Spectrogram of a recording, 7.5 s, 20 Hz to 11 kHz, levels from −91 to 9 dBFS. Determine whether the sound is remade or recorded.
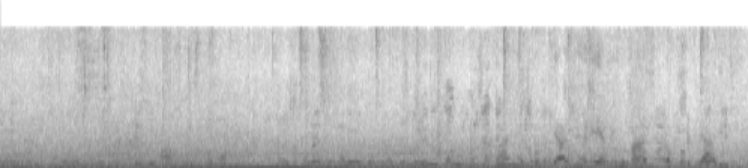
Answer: recorded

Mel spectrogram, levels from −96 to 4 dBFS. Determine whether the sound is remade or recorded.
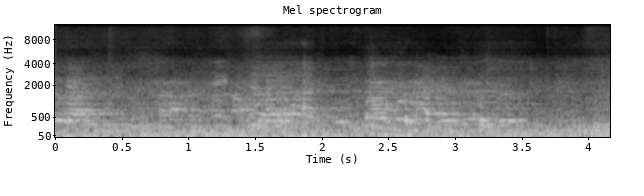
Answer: remade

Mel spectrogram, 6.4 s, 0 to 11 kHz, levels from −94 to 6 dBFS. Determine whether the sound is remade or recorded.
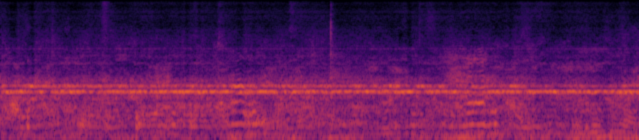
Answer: remade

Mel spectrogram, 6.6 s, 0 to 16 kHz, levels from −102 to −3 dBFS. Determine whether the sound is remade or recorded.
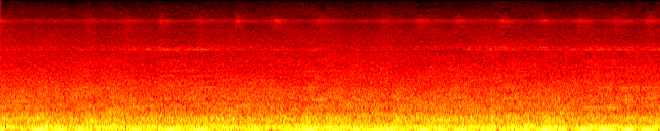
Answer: remade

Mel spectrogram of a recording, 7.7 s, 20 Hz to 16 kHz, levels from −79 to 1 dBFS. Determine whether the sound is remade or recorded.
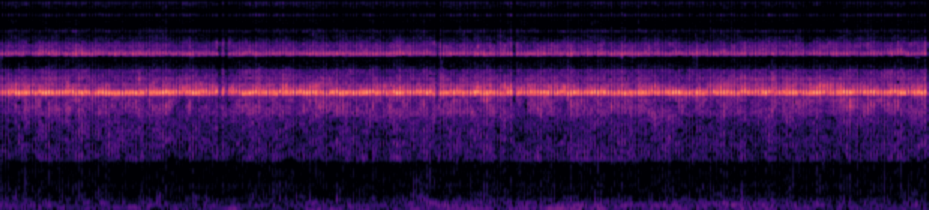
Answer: remade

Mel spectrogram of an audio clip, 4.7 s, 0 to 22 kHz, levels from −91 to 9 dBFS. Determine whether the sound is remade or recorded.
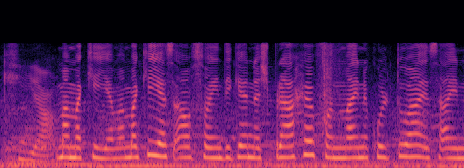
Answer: recorded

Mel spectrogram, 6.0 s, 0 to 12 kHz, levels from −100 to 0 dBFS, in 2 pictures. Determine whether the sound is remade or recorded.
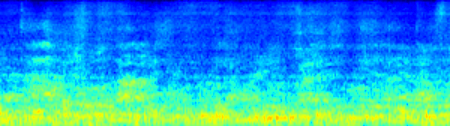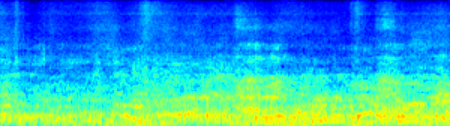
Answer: remade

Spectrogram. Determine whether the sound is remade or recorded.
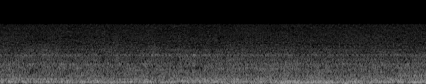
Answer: remade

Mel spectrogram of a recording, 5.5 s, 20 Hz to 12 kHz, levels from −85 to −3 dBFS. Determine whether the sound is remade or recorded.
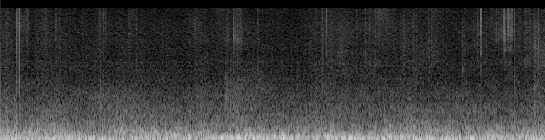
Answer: remade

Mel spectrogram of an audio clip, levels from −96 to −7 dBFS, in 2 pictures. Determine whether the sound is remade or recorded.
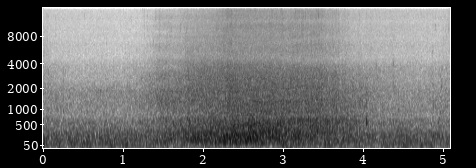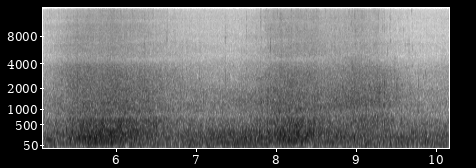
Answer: recorded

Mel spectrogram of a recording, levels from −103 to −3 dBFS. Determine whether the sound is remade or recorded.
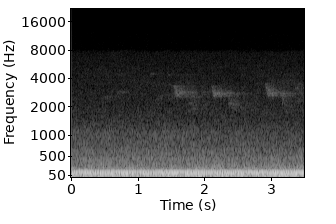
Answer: recorded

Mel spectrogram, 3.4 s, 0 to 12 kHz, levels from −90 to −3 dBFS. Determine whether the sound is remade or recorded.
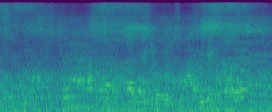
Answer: remade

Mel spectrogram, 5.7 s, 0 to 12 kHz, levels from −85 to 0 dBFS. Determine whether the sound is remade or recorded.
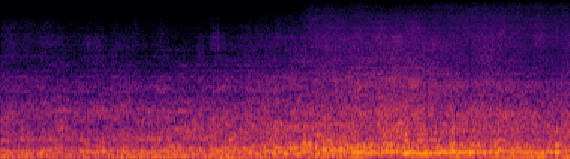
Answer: remade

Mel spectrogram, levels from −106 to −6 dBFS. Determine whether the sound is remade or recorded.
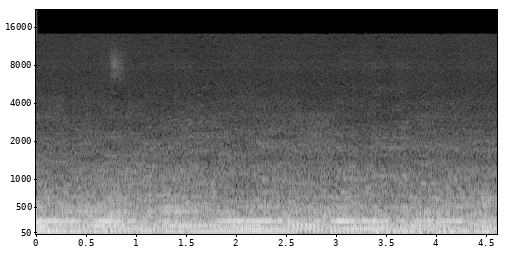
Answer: remade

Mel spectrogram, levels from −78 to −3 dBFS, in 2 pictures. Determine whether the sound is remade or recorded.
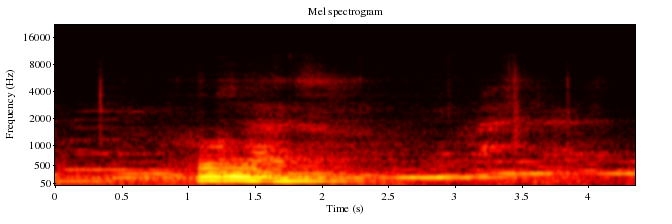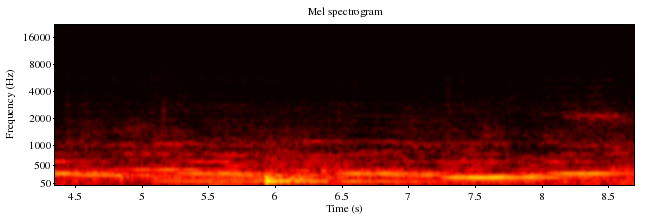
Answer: remade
